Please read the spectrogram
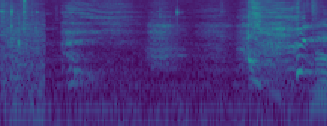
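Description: A woman gasping for breath, two sharp intakes about a second apart, as she is revived.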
